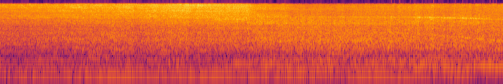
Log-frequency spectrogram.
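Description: Irish Rail diesel multiple unit arriving along a station platform, its low engine drone and wheel noise growing steadily louder as the railcars draw alongside.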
